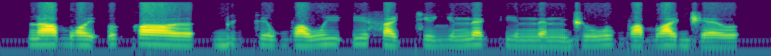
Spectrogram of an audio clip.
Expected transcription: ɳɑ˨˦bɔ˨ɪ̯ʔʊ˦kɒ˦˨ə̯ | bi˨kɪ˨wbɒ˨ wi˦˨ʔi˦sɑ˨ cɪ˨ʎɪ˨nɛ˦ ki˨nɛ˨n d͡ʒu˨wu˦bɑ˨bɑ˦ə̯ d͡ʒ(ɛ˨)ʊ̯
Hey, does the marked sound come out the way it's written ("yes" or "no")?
yes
